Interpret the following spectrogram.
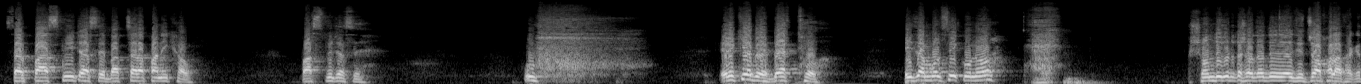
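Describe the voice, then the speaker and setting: In a live online exam-prep class, a young adult man spells words slowly, poses quiz questions to viewers and reads out their comments. His pitch is fairly high and his tone darkish.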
